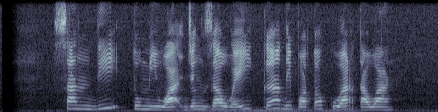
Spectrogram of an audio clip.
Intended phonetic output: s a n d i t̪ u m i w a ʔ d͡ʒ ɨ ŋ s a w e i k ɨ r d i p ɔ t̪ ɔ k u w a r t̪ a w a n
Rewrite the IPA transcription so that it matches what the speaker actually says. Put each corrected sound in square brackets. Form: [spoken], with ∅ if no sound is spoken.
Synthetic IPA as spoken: s a n d i t̪ u m i w a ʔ d͡ʒ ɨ ŋ [z] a w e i k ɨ r d i p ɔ t̪ ɔ k u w a r t̪ a w a n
